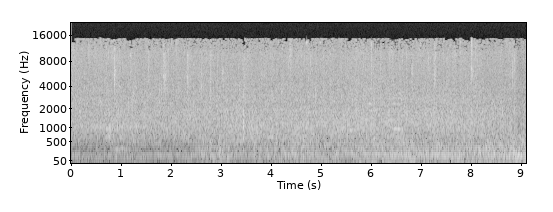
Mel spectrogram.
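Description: Steady rain falling on pavement, with scattered drip ticks. A low rumble swells and grows louder over the second half.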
